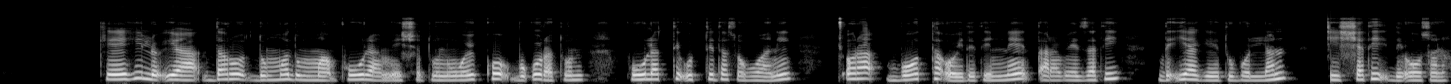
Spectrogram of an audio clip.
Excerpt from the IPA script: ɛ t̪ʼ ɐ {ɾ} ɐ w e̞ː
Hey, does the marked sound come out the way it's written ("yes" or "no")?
yes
